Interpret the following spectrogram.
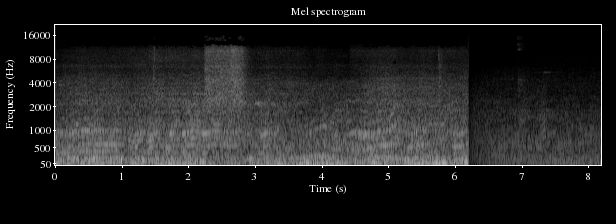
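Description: Fairground ride running with a heavy low rumble under people's wavering voices and shouts, and a short burst of air hiss about two seconds in. The sound cuts off abruptly about six seconds in, giving way to quieter crowd noise.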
